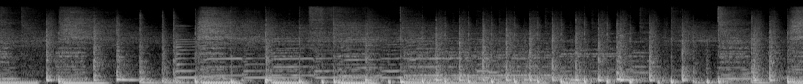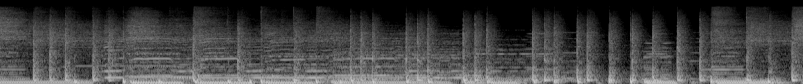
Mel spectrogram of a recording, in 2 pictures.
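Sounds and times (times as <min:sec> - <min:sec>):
drum kit playing: 0:00.0 - 0:16.0
jazz-funk band playing: 0:00.0 - 0:16.0.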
